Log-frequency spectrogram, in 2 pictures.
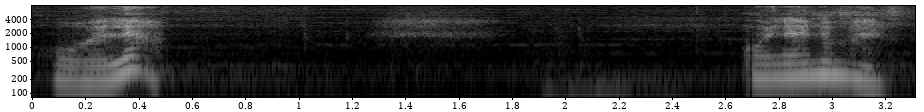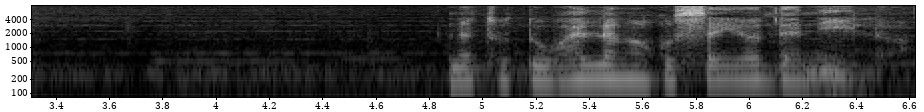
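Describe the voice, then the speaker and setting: A sorrowful pregnant mother in a radio drama, speaking softly and wearily. Her voice is breathy and a little husky. Faint music plays beneath her. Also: mid-range voice, slow. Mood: tender. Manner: soft and weary.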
